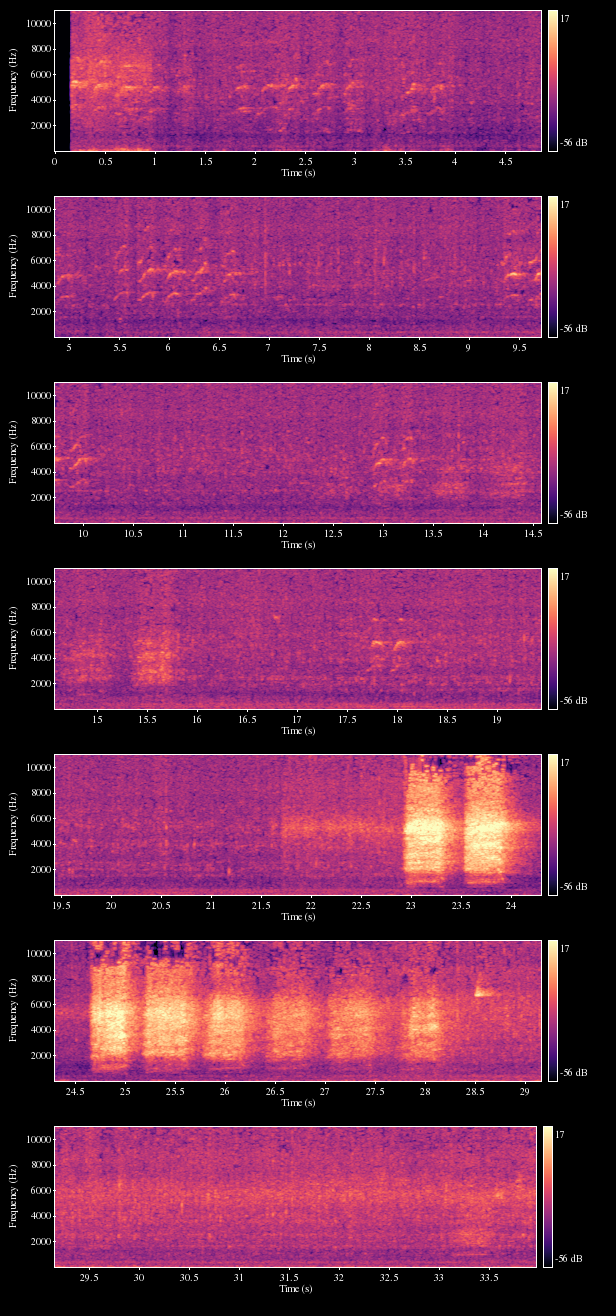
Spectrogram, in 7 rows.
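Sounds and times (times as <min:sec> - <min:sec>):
steady low rumble: 0:00.2 - 0:33.9
bird harsh calls: 0:22.9 - 0:28.3.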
